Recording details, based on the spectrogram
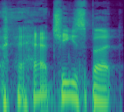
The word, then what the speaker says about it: Hatshepsut: Hathisput, or whatever you call her, whatever her, how you say her name is in there. The Roman guy. – Hatshepsut. – Yeah, Hatshepsut.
